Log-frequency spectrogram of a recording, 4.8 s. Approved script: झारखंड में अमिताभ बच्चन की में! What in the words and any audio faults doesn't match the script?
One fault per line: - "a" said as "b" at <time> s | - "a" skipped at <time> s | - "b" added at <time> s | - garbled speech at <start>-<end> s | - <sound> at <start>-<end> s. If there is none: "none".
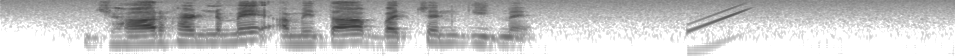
- chirp at 3.4-3.8 s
